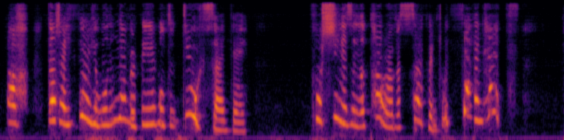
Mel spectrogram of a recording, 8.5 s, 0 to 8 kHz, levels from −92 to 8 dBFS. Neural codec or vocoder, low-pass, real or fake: codec, 44.1 kHz, 2.6 kbps, SNAC; 7.2 kHz; fake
